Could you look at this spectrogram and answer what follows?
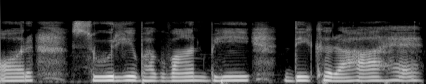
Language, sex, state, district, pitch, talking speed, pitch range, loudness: Hindi, female, Jharkhand, Deoghar, 180 Hz, 100 wpm, 175-185 Hz, -16 LUFS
